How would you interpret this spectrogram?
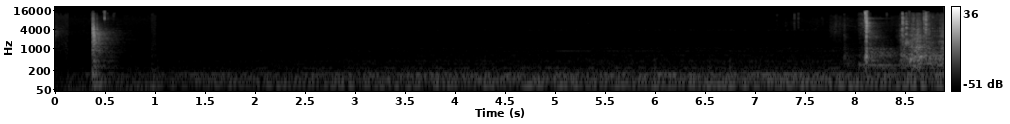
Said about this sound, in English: We'll just leave it on the shelf for tonight. Yes. Close the cupboard.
